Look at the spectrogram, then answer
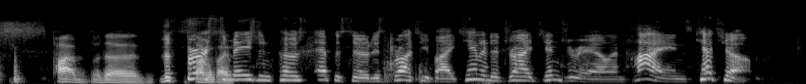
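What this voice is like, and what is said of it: Polished radio announcer voice. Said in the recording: “you have a great radio voice”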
